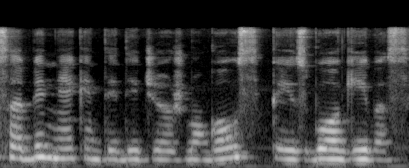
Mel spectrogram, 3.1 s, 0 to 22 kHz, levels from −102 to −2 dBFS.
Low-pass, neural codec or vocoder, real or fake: 10.8 kHz; none; real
